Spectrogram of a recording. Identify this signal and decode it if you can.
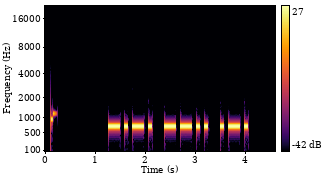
Morse code, heard as a keyed tone, about 15 wpm, 700 Hz. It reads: CZR
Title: USA Call Sign Postfixes - 3 Letters 15wpm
